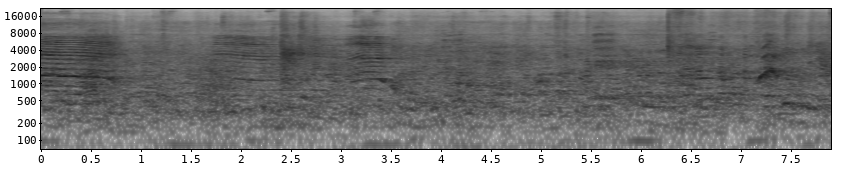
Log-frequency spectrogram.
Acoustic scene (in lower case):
cafe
